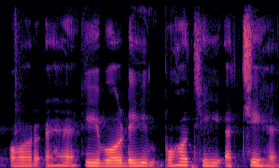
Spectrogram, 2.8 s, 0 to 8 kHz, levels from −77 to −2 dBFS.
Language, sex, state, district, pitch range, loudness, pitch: Hindi, male, Chhattisgarh, Balrampur, 130-140 Hz, -25 LUFS, 135 Hz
